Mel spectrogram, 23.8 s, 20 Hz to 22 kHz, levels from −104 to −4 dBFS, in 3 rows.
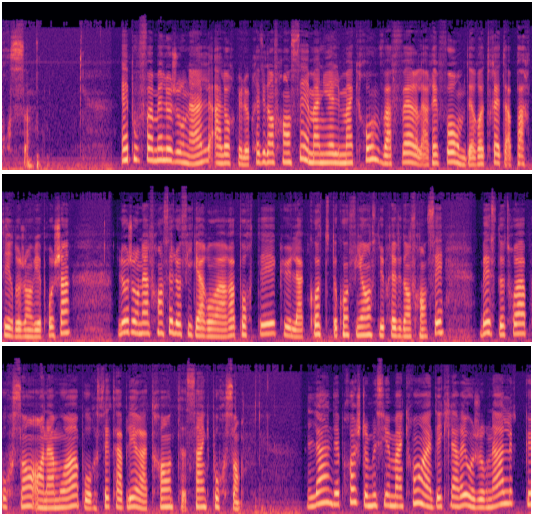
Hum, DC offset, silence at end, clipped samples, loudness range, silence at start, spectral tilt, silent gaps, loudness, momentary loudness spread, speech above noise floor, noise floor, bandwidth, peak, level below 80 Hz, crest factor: none; under 0.1%; 0 s; under 0.1%; 2 LU; 0 s; -5 dB/octave; none; -21 LUFS; 8 LU; 22 dB; -42 dBFS; 14 kHz; -6 dBFS; -48 dBFS; 14 dB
